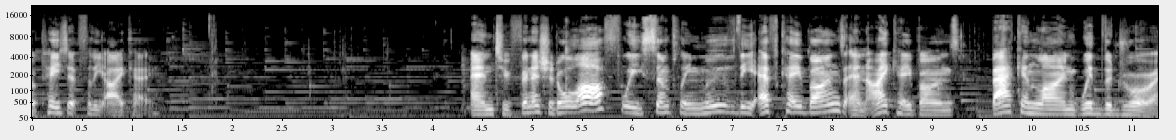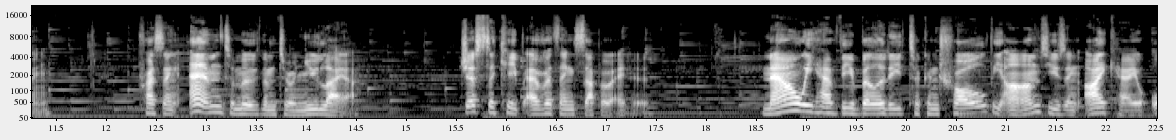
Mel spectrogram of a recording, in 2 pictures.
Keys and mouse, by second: 0.1 n, 0.2 shift+click, 0.6 shift+click, 1.0 ctrl+alt+shift+a, 1.2 Tab, 1.5 alt+p, 2.0 s, 2.2 ctrl+Tab, 2.3 alt+a, 3.1 ctrl+shift+z, 3.5 alt+a, 4.5 ctrl+alt+shift+a, 4.9 shift+middle click, 5.0 ctrl+s, 5.1 Tab, 5.5 click, 7.0 shift+middle click, 7.6 g, 9.8 m, 12.2 click, 14.2 m, 16.3 g, 19.1 m.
